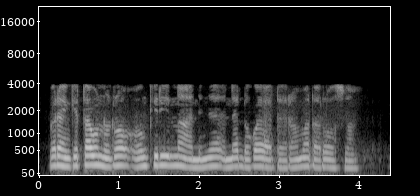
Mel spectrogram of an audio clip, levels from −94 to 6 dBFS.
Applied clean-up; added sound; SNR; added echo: neural separator model SepFormer DNS4.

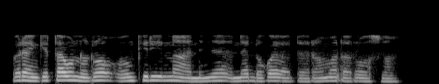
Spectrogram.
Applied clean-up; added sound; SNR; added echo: neural mask model DeepFilterNet 3.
